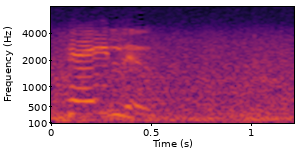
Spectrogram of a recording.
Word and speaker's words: Pele: You say my name so funny. It's Pele.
